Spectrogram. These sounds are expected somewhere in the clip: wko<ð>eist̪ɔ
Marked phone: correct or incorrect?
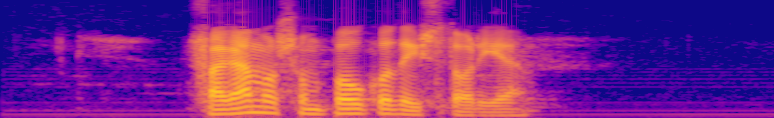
correct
